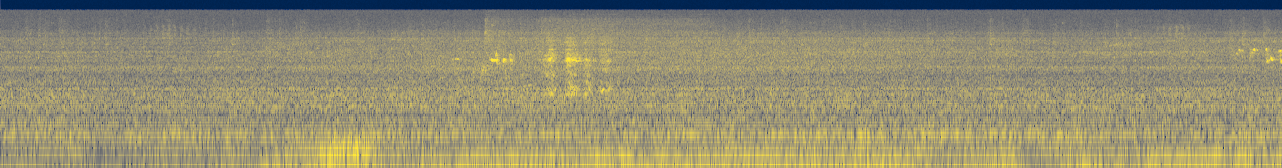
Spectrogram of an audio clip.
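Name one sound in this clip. A tractor engine rumbles steadily, growing louder as it drives.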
